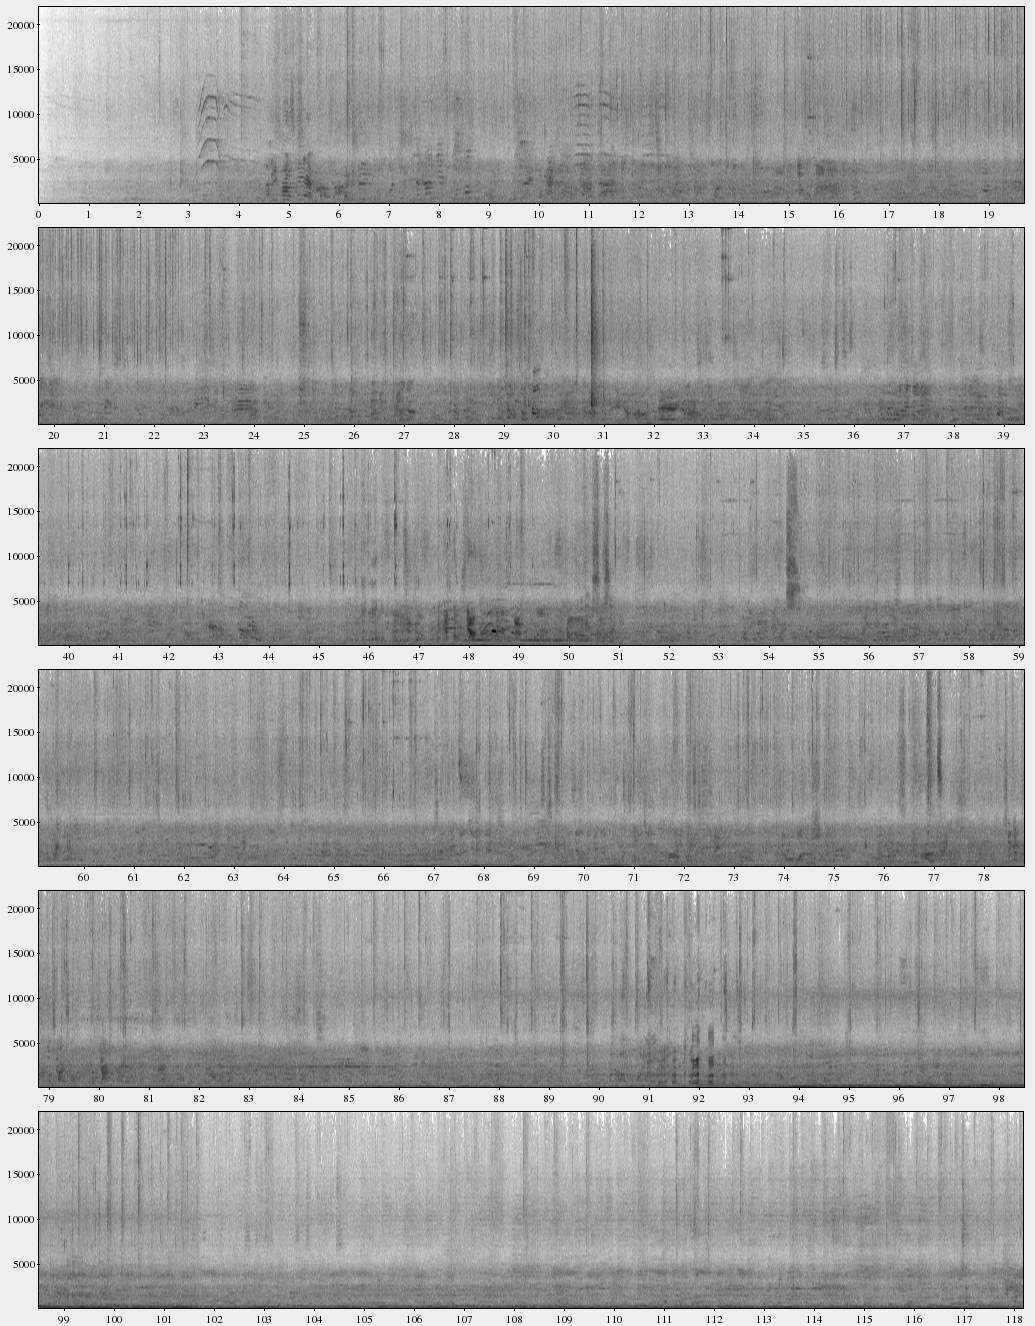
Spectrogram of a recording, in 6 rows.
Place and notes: Huashan 1914 Creative Park - Soundwalk
Holiday crowds, Sound Test, Sony PCM D50 + Soundman OKM II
